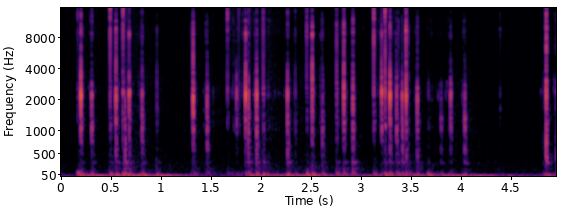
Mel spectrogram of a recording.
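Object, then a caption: Acrylic mechanical keyboard. Long nails type and tap on a transparent acrylic mechanical keyboard with clear plastic keycaps and case. A rapid, uneven run of sharp, dry clicks and clacks with a bright edge centered near 2.2 kHz dies away almost instantly, over a faint low rumble. It ends with a short pause and one last tap.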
